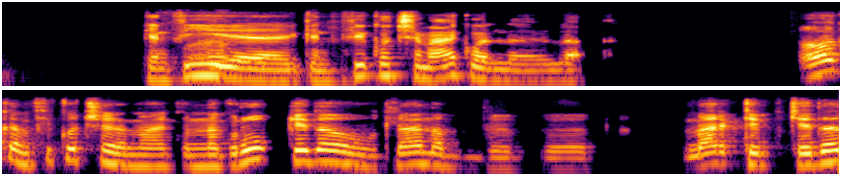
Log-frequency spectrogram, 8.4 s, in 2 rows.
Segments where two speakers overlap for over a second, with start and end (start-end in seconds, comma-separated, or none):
none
